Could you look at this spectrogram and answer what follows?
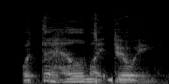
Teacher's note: Well, less breathy. He's more baritone. He's He's intentionally dropping his voice down.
